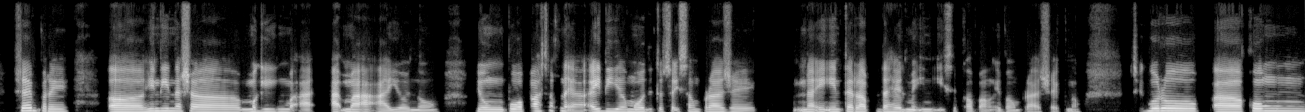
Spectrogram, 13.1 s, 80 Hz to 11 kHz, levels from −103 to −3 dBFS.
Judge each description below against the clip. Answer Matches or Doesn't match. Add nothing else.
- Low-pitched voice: Doesn't match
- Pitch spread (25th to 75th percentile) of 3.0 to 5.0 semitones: Matches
